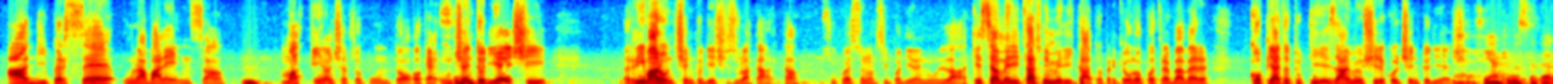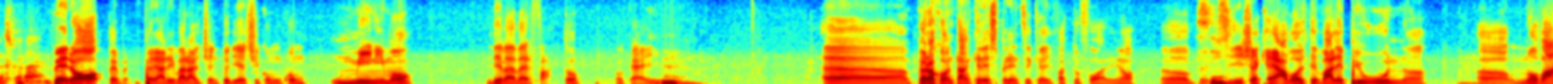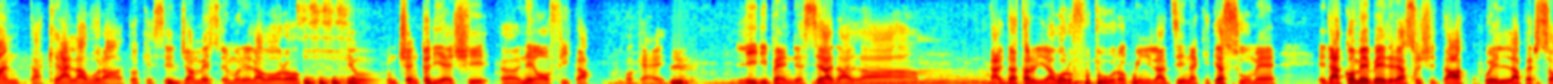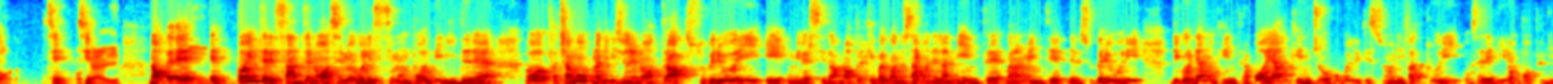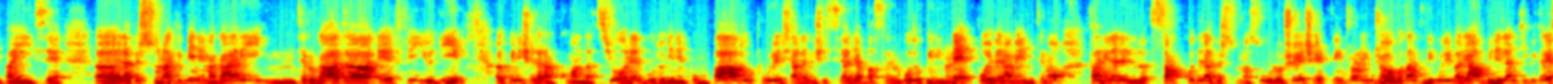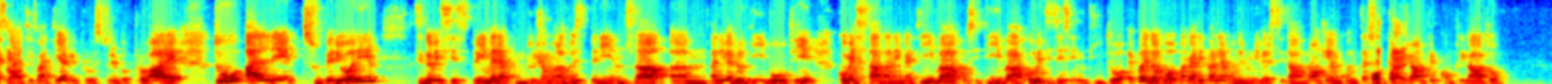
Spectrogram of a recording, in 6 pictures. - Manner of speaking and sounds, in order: static; distorted speech; tapping; lip smack; other background noise; "cioè" said as "ceh"
- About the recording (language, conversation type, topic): Italian, podcast, I voti misurano davvero quanto hai imparato?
